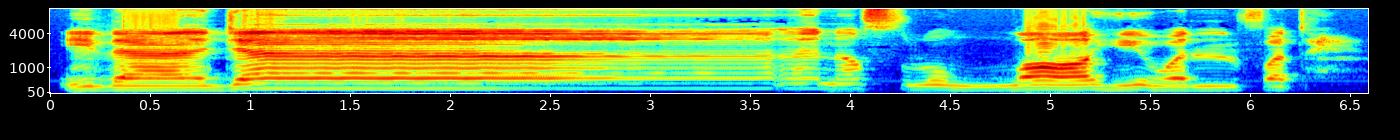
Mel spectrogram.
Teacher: Nah, kalau kita memakai kaidah bahasa Arab, satu kalimat sama dengan satu kata. Maka terjadi hukum bacaan mad wajib muttasil. Panjang 4 harokat dan setiap panjang keluar dari rongga mulut.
